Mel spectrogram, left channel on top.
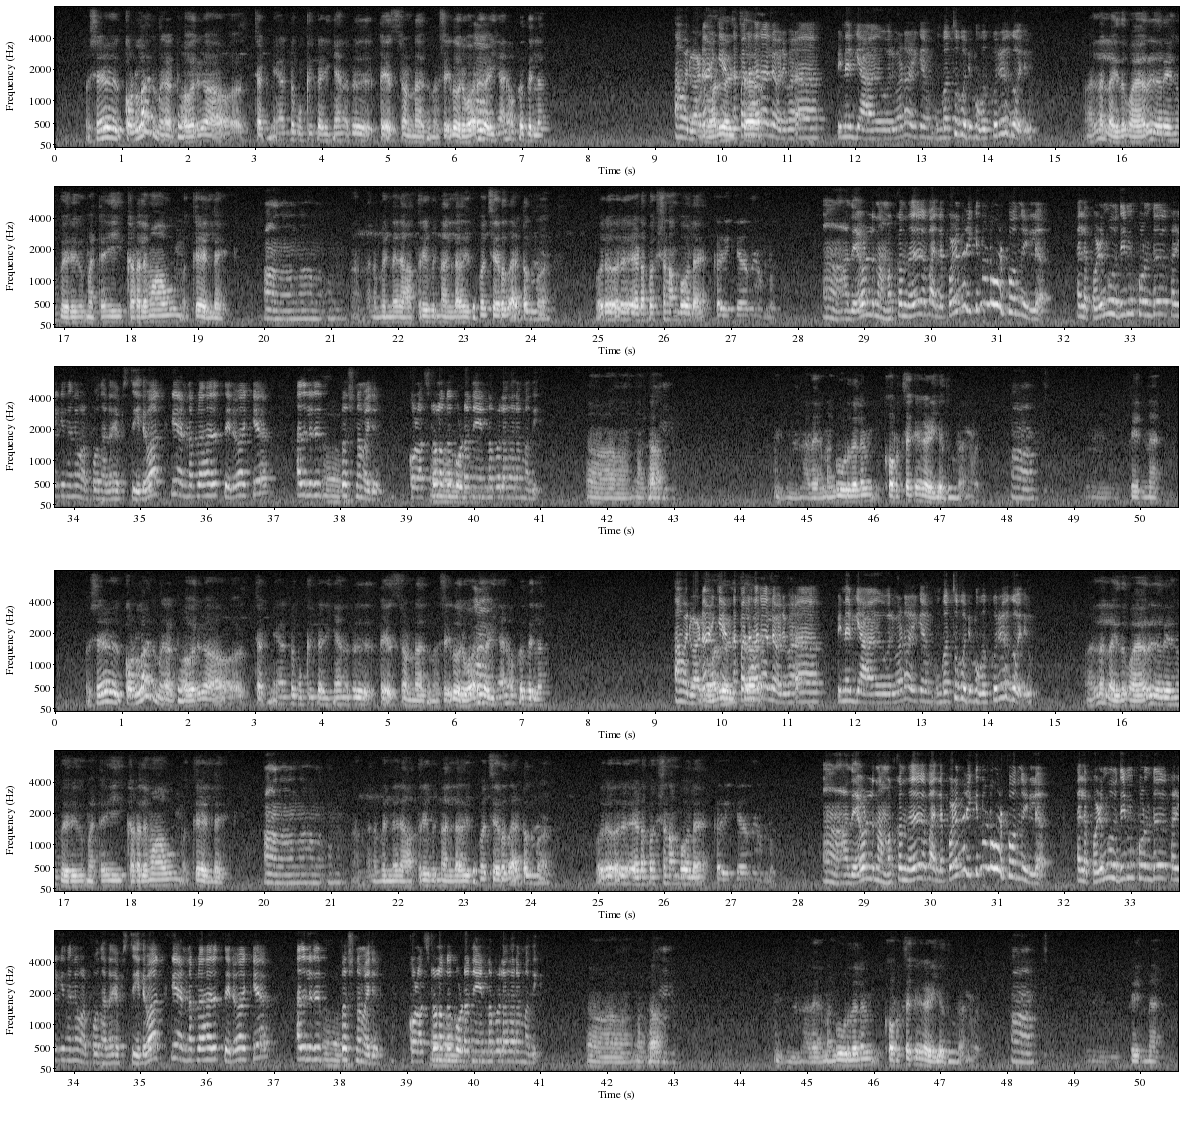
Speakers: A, on the left; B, on the right.
A: പക്ഷെ കൊള്ളാരുന്നു കേട്ടോ ഒരു ആഹ് ചട്നിയായിട്ട് മുക്കി കഴിക്കാൻ ഒരു ടേസ്റ്റ്. ഉണ്ടായിരുന്നു പക്ഷെ ഇത് ഒരുപാട്
B: ആഹ്
A: കഴിക്കാനും ഒക്കത്തില്ല.
B: ആഹ് ഒരു പാട്
A: ഒരുപാട്
B: കഴിക്കും
A: കഴിച്ചാ
B: എണ്ണ പലഹാരം അല്ലേ ഒരുപാ പിന്നെ ഗ്യ ഒരുപാട് കഴിക്കാ. മുഖത്ത് കുരു മുഖക്കുരുവൊക്കെ വരും.
A: അല്ലല്ല ഇത് വയറ് കയറി അങ്ങ് പെ രു ക്കും മറ്റേ ഈ കടലമാവും ഒക്കെ അല്ലേ.
B: ആന്നാ ആന്നാ ആന്നാ ആന്നു
A: അന്നേരം പിന്നെ രാത്രി പിന്നെ അല്ലാതെ ഇതിപ്പ ചെറുതായിട്ടൊന്ന്. ഒരു ഒരു ഇടഭക്ഷണം പോലെ കഴിക്കാന്നേള്ളൂ.
B: ആഹ് അതേ ഉള്ളൂ നമുക്കൊന്ന് വല്ലപ്പോഴും കഴിക്കുന്ന കൊണ്ട് കുഴപ്പമൊന്നുമല്ല വല്ലപ്പോഴും കൊതി കൊണ്ട് കഴിക്കുന്നതിന് കൊഴപ്പൊന്നുല്ല ഇപ്പ സ്ഥിരവാക്കിയ എണ്ണപ്പലഹാരം സ്ഥിരമാക്കിയ. അതിലൊരു
A: ആ.
B: പ്രശ്നം വരും കൊളസ്ട്രോൾ
A: ആന്നാന്നാന്നാന്ന്.
B: ഒക്കെ കൂടാൻ എണ്ണ പലഹാരം മതി.
A: ആ ആ അ ഒകെ
B: അ
A: ഉ അത് കാരണം കൂടുതലും കുറച്ചൊക്കെ കഴിക്കത്തൊള്ള് ഞങ്ങള്.
B: ആഹ്
A: ഉം പിന്നെ.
